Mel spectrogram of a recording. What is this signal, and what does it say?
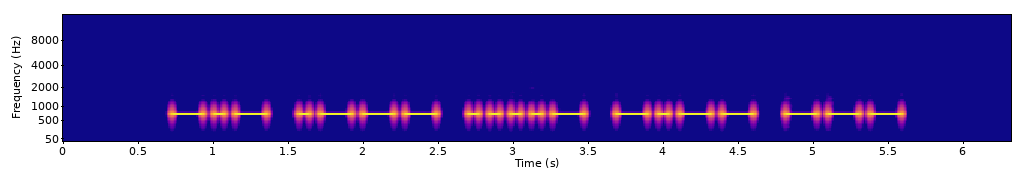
Morse code, heard as a keyed tone, about 17 wpm, 700 Hz. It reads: KJ4YO
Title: USA Call Signs - 5 Characters - Repeated 2x - 17wpm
